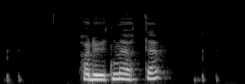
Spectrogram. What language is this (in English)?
Swedish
